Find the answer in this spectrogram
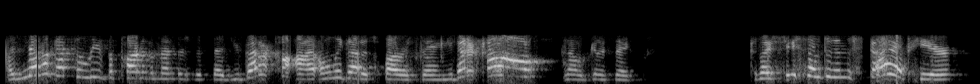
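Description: High-voiced lady doing a rambly late radio show, dramatic and emphatic, repeats herself, sounds like shes on a phone. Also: very animated, a little fast. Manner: theatrical, emphatic, repeats phrases for effect. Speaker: host of a paranormal radio show. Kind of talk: rambling solo radio monologue. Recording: thin, narrow phone-line sound.

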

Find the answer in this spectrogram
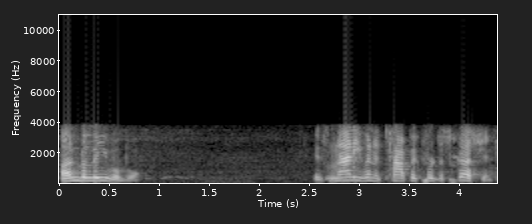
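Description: A man on a talk radio panel, earnest and exasperated, who rambles and hunts for words with lots of fillers. His voice sits a little higher than most men's. The sound is thin and narrow, like a phone. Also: sing-song, normal speed. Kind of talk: casual political talk radio chat. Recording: tinny phone-like radio audio.

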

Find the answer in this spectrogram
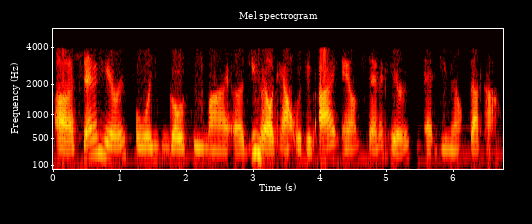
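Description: A woman's voice: fairly low pitch, moderate pace, no echo. A woman singer answering interview questions, easygoing and a bit hesitant as she searches for words. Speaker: guest singer. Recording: tinny phone-line sound, faint music behind.

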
